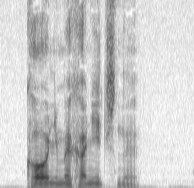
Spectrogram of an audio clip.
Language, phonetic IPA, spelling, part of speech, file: Polish, [ˈkɔ̃ɲ ˌmɛxãˈɲit͡ʃnɨ], koń mechaniczny, noun, Pl-koń mechaniczny.ogg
